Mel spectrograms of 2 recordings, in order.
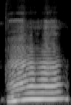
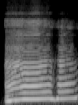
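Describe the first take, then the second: No difference in how they are said.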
